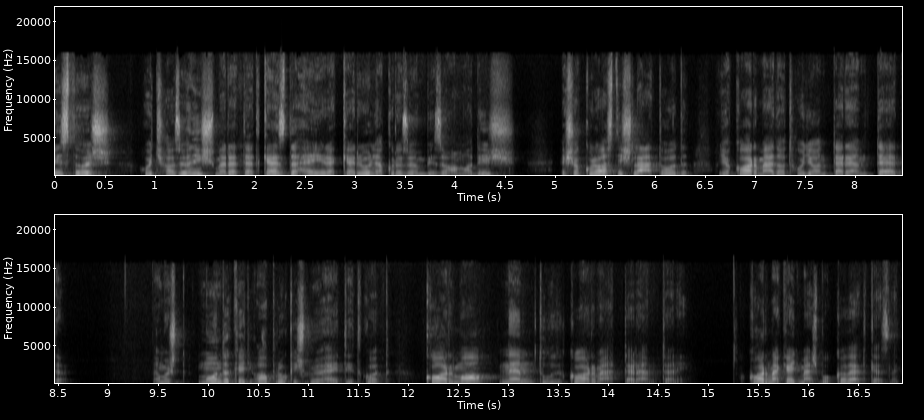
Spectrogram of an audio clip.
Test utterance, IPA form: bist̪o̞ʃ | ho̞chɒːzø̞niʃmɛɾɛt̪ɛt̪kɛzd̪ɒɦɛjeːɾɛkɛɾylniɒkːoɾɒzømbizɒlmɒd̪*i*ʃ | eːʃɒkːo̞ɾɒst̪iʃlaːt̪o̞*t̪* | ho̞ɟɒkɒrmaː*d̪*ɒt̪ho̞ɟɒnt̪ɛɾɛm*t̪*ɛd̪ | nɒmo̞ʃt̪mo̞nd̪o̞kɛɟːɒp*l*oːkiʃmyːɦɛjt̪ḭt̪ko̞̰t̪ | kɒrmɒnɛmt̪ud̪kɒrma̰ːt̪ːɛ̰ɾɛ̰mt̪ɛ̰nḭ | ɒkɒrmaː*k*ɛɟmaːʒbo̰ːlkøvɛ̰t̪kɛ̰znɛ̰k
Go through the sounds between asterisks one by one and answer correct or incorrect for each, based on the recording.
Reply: correct, incorrect, correct, correct, incorrect, correct

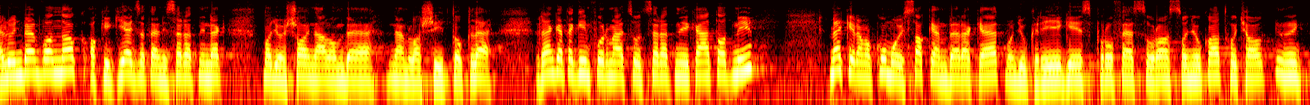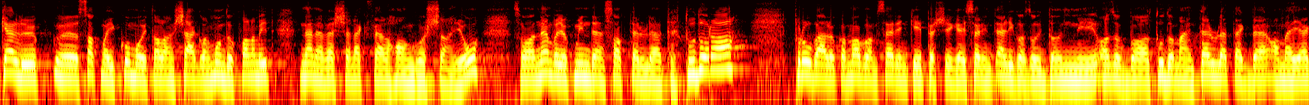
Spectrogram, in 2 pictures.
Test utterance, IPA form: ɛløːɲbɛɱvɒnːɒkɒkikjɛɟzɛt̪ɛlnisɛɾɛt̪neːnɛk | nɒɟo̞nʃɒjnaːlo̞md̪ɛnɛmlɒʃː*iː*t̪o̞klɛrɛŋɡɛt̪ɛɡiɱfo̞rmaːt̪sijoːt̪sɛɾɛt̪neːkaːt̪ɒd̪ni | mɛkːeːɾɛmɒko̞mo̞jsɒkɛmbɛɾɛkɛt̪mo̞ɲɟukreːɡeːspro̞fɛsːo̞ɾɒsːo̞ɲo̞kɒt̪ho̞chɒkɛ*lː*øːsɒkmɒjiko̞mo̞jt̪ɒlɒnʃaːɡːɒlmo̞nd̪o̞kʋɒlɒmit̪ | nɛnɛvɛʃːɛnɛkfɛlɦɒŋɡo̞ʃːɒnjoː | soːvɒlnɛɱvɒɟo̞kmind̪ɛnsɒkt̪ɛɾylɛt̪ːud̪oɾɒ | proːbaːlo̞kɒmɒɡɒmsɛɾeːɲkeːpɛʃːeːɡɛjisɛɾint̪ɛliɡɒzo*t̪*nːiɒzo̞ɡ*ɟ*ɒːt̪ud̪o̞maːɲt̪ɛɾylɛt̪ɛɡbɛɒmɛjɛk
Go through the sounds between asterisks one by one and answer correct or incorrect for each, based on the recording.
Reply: correct, correct, incorrect, incorrect

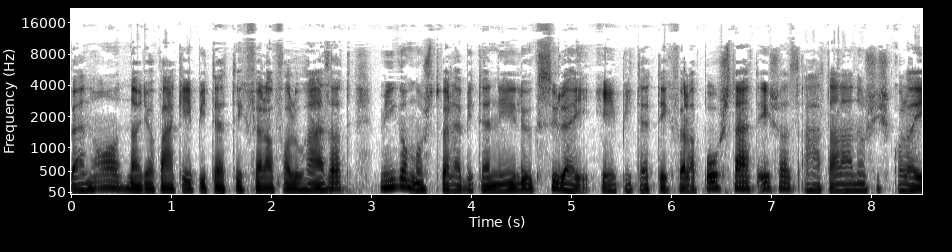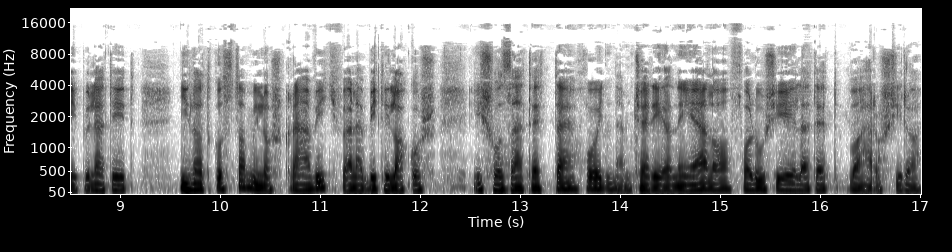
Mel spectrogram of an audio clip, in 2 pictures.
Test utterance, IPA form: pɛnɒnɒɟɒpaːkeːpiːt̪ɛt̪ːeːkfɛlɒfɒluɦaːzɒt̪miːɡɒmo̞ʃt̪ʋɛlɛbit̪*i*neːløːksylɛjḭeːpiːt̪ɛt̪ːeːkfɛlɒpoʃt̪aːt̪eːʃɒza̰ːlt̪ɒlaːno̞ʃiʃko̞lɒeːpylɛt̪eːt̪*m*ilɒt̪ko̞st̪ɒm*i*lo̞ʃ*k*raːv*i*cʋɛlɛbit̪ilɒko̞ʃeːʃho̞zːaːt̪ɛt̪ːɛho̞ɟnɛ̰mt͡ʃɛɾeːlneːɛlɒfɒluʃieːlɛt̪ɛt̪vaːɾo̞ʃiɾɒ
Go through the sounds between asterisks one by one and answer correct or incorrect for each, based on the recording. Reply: incorrect, incorrect, correct, correct, correct

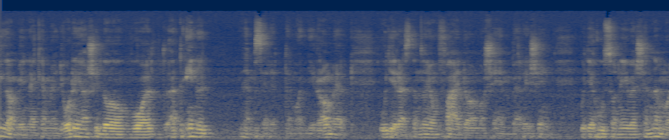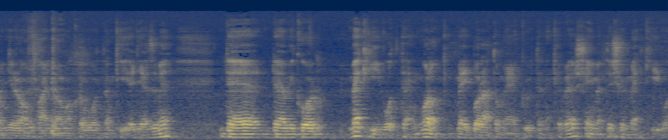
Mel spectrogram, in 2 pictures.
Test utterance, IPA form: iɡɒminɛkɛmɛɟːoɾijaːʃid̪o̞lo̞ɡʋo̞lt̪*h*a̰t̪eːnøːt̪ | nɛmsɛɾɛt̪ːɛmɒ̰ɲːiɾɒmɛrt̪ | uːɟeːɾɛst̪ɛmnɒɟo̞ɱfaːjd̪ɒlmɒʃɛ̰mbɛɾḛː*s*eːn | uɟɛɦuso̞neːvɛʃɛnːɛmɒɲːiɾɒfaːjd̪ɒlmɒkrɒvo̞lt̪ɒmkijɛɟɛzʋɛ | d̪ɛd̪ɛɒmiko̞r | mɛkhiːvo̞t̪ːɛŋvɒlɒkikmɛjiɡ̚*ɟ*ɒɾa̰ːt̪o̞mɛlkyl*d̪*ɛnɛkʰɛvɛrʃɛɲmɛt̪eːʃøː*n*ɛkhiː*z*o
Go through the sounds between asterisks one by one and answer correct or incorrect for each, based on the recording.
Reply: correct, incorrect, incorrect, incorrect, incorrect, incorrect

